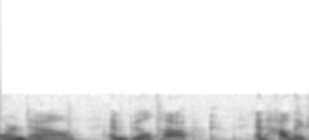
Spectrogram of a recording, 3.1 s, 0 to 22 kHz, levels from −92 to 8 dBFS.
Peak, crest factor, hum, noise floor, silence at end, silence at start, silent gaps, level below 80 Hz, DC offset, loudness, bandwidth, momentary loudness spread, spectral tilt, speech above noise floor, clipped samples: -10 dBFS; 18 dB; none; -51 dBFS; 0 s; 0 s; none; -58 dBFS; under 0.1%; -29 LUFS; 7.2 kHz; 12 LU; -8 dB/octave; 24 dB; under 0.1%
